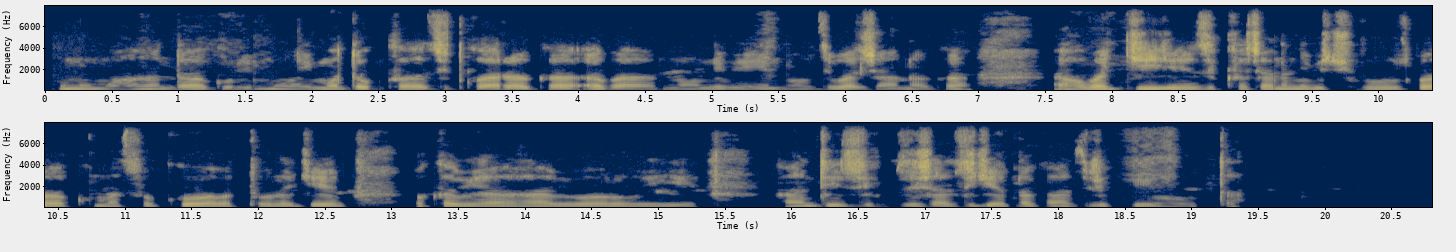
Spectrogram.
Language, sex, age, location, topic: Kinyarwanda, male, 50+, Musanze, government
